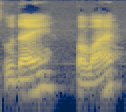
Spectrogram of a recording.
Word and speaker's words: Udai: so yeah you know my my name generally they pronounce it in a wrong way it's udai P okay I work in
